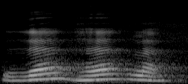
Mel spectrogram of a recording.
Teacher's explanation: Hati-hati mengucapkan huruf za bukan da, bukan da. Lidahnya dilonggarkan, ujung lidah kan menyentuh ujung gigi seri atas. Nah, itu dilonggarkan, jangan sampai ditekan ya, jangan ditekan, tapi longgar supaya suaranya mengalir lembut, the ya, tanpa ada halangan.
